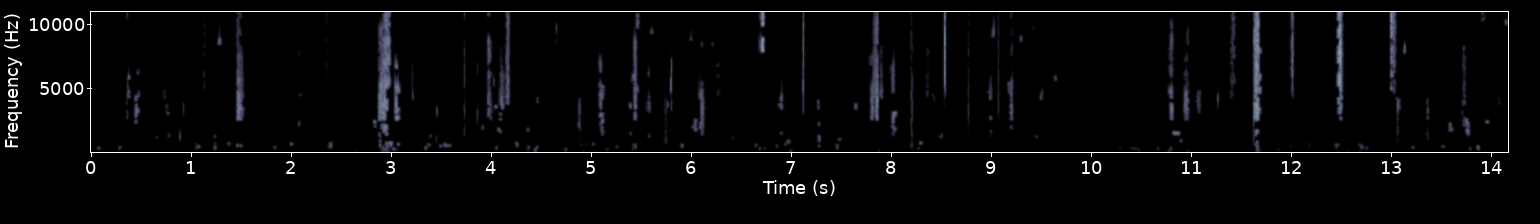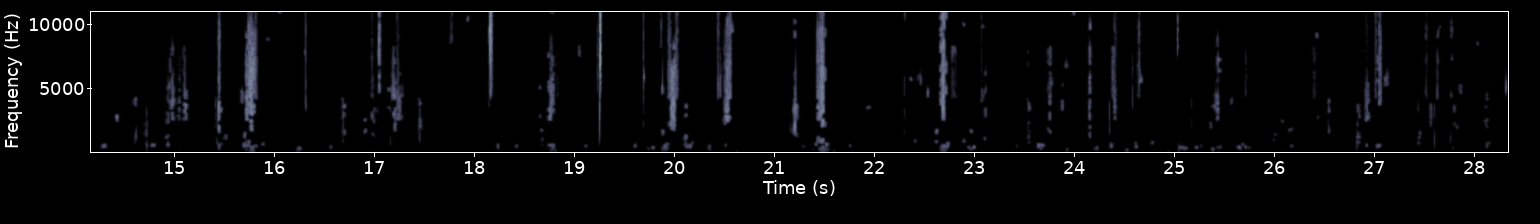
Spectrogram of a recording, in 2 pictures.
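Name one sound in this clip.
Keys click on laptop keyboards.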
